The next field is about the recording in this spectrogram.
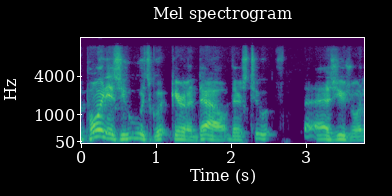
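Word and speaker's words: Ghirlandaio: you know the meaning the artist's name is gerland dao g h i r l a n d a i o gear lindau i'll spell it again g-h-i-r-l-a-n-d-a-i-o 1480 is the year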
